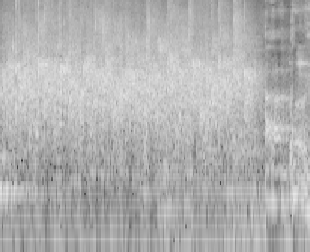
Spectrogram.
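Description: An audience at a science cafe gathering bursts into steady, dense applause welcoming a speaker, loud and sustained before tapering off at the end.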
